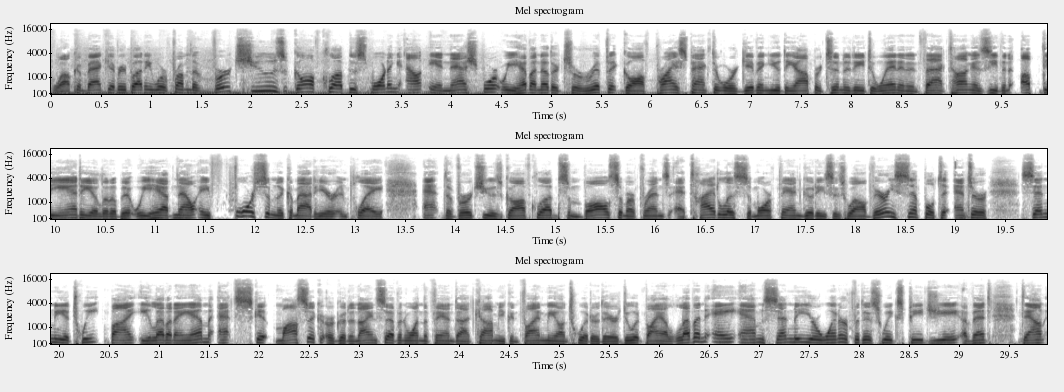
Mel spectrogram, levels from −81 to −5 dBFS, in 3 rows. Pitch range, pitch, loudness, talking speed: 135-160 Hz, 150 Hz, -23 LUFS, 220 wpm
